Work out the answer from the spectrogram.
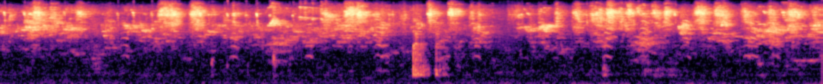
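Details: A finch flock at play and feeding, keeping up rapid high chirps and tweets throughout, with a few sharper clicks breaking through.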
